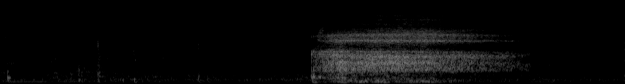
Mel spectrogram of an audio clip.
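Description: During a guided meditation, a long, slow breath is drawn in near the microphone, a soft airy rush lasting about two seconds after a quiet pause with faint ticks.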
